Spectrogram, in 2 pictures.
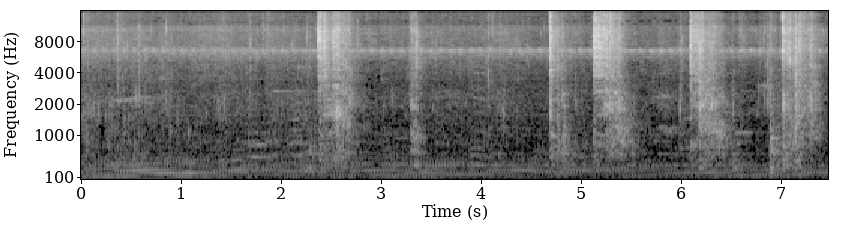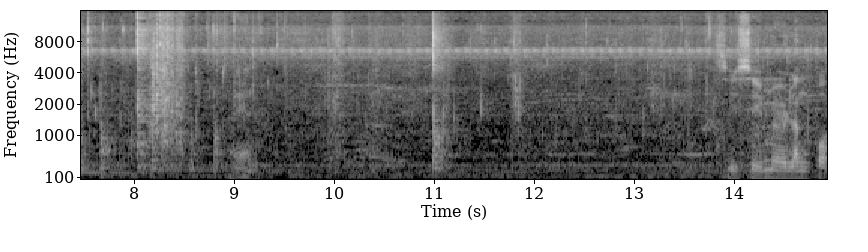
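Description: Pork minatamis stirred in a cooking pot gives repeated soft clacks and scrapes of a utensil against the pot, with a quiet simmering background and someone talking throughout.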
